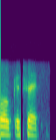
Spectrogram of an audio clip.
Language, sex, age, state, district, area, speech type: Kannada, female, 30-45, Karnataka, Udupi, rural, conversation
